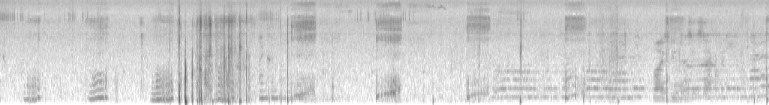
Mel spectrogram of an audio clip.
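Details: Sleeping Boston Terrier puppy snoring: soft, wheezy snorts about every second or two, some rattling, with a faint steady whistling tone later and quiet background noise.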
